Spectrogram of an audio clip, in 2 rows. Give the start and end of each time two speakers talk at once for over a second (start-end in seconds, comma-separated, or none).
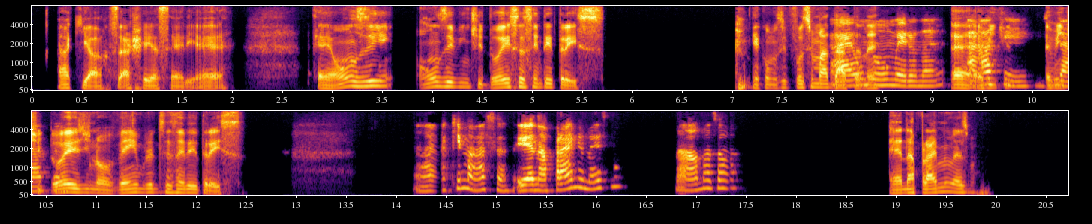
9.2-10.8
